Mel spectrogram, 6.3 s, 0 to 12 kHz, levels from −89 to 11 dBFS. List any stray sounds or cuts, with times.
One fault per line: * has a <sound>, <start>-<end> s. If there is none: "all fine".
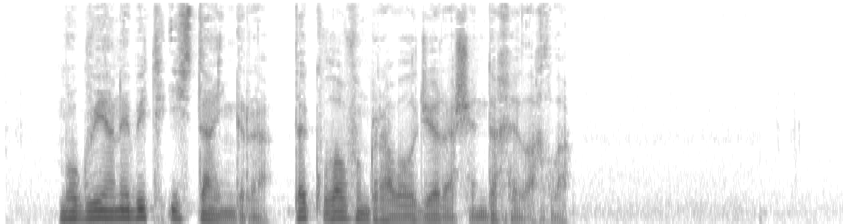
all fine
